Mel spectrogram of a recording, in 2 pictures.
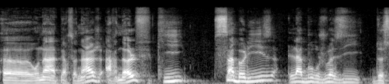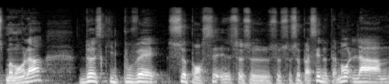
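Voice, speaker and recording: A man giving an informal spoken lesson as a theatre teacher presenting to viewers. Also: medium pitch.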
